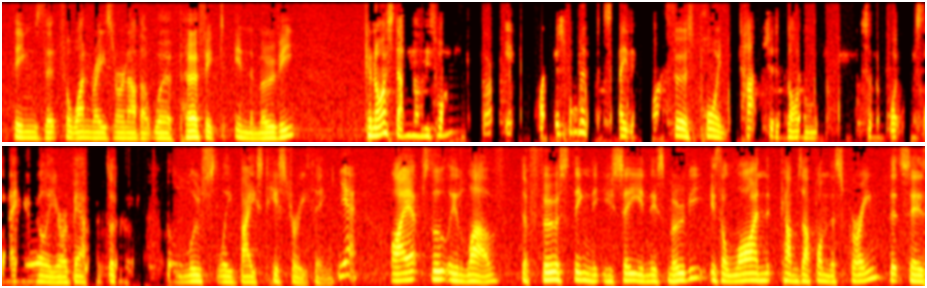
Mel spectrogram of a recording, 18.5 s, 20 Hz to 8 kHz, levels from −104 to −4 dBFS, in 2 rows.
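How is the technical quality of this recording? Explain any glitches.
The recording has clear call-processing glitches. Several stretches of speech are cut back, and faint scraps of a second voice come through, all within a band that stops at 8 kHz.

Speech suppressed in double talk, from 4.02 to 6.69 s, 7.36 to 9.63 s, 10.15 to 10.70 s and 10.87 to 10.99 s: the echo canceller likely mistook overlapping talk for its own loudspeaker echo and turned everything down. The speech dips and breaks into pieces, by as much as 40 dB at worst.

The other side's voice is leaking through at 5.87 to 6.09 s, 7.25 to 7.31 s, 7.99 to 8.41 s and 10.05 to 10.12 s. The echo canceller likely left part of the loudspeaker playback in the microphone signal. Brief fragments of a second voice come through, roughly 15 to 25 dB below the main speech.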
